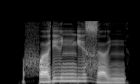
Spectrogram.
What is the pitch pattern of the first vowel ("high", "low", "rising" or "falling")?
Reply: rising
